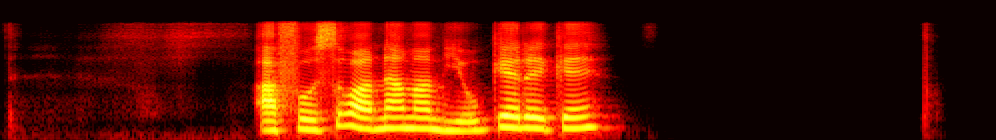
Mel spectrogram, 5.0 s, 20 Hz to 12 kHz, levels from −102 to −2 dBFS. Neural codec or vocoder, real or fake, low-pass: codec, 16 kHz, 0.3 kbps, FocalCodec; fake; 7.2 kHz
